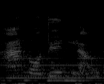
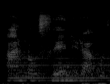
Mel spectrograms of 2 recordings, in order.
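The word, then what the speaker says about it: ἄνωθεν: 아노덴이라고도 하고 아노센이라고도 하고 이렇게 발음을 하는데 위로부터라고 하는 말입니다.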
